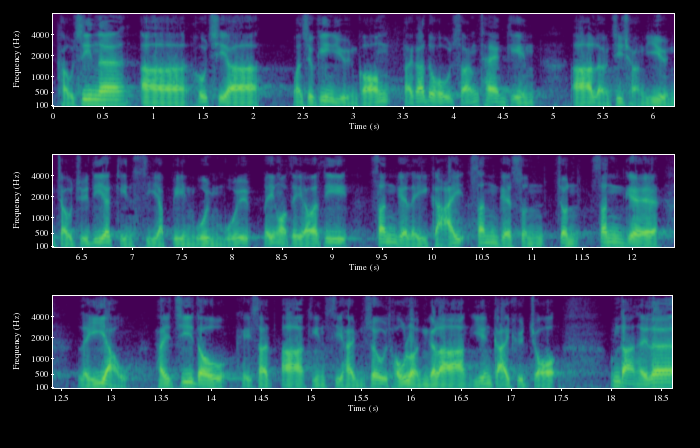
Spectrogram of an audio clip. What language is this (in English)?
Cantonese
